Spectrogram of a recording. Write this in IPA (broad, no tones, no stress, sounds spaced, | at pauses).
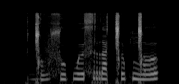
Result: ɡ͡ǀ o v sʷ ə p w ɯ s r a ǀ ɯ p ŋ͡ǀ ɤ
